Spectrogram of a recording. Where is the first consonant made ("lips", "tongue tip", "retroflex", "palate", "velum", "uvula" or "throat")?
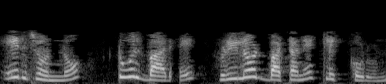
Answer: tongue tip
